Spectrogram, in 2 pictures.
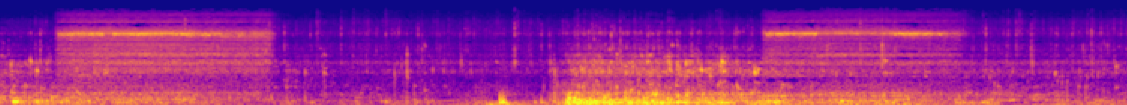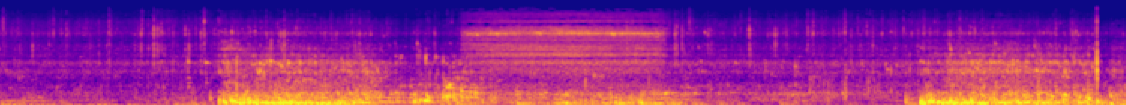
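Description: A scuba diver breathing through a regulator: three hissing inhalations through the demand valve, each followed a few seconds later by a gush of exhaled bubbles. One breath comes about every six and a half seconds.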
